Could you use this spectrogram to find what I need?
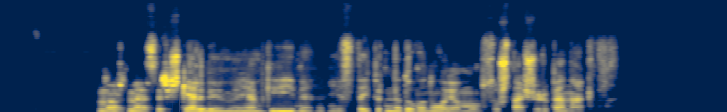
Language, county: Lithuanian, Vilnius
